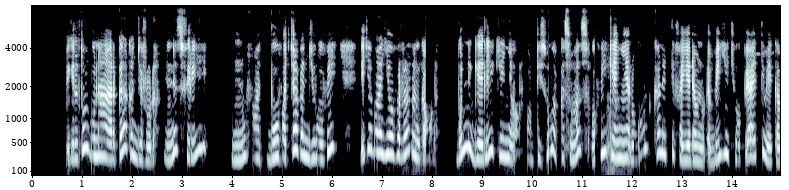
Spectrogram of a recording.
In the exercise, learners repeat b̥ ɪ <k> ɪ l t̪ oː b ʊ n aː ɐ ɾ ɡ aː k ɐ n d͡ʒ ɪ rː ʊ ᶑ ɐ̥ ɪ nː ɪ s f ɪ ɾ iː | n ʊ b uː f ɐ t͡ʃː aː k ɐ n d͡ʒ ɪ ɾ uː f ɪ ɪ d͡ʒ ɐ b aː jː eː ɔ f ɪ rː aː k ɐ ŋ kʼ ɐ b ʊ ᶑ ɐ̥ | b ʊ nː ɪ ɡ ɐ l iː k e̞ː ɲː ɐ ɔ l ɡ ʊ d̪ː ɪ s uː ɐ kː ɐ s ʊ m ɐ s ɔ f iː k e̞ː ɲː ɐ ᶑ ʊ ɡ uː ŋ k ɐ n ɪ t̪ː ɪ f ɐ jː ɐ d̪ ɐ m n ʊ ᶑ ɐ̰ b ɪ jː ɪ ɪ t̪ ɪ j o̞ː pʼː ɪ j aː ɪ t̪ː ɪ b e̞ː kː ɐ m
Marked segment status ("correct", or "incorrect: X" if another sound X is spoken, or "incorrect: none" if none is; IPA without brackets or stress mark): incorrect: kʼ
